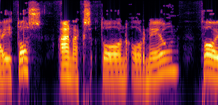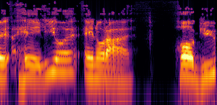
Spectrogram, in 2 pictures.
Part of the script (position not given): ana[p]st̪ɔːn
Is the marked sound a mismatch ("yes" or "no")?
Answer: yes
